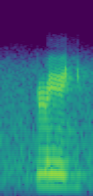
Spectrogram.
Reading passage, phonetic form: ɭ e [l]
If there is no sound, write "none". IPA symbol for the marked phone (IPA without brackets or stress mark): ʎ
